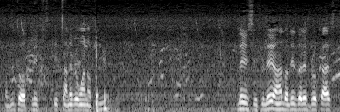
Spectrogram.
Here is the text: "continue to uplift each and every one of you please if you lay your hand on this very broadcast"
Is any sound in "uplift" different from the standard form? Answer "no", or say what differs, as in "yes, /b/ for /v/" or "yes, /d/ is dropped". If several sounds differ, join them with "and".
yes, /f/ is dropped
